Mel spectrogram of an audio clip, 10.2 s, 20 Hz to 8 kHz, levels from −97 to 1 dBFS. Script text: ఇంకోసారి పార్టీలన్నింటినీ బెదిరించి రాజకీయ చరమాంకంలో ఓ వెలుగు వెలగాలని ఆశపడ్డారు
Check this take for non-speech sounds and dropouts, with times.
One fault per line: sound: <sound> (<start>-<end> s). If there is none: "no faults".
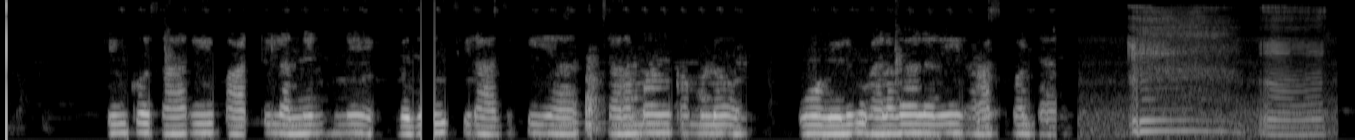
sound: dropout (3.2-3.3 s)
sound: laugh (8.4-10.0 s)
